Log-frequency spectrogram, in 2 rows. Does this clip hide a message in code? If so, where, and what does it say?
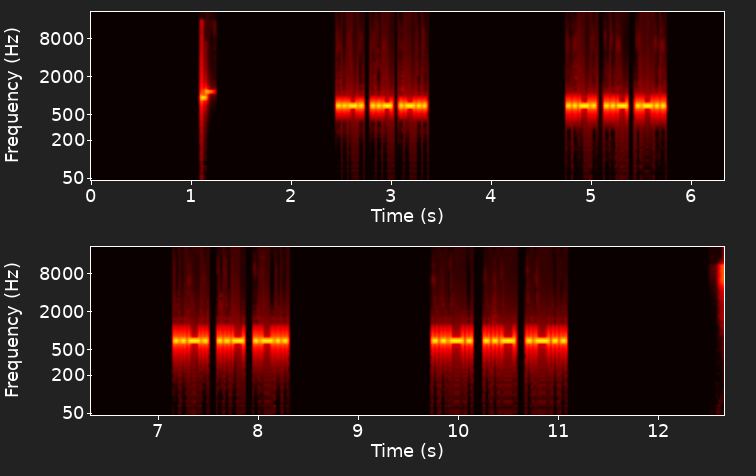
Yes: Morse code from 2.5 to 11.1 s, heard as a keyed tone, about 37 wpm, 700 Hz. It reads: FUL FUL FUL FUL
